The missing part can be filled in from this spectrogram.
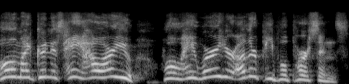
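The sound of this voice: Someone rattles off lines at a very fast pace in a high-pitched, put-on character voice.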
